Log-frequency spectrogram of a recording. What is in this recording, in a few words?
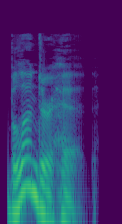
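"blunderhead", British English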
